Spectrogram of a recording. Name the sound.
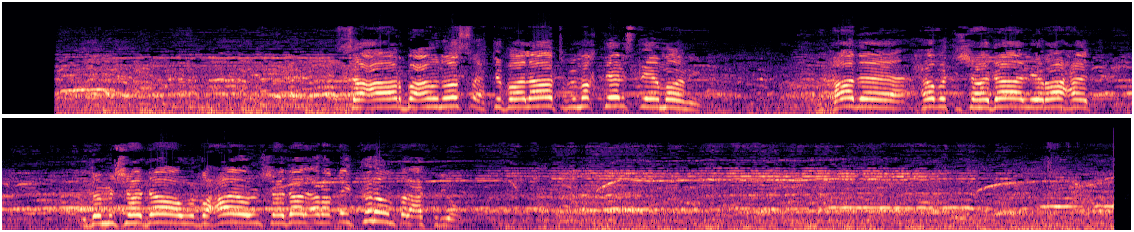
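street crowd cheering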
